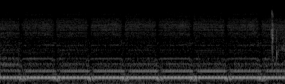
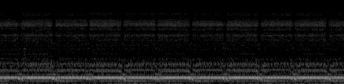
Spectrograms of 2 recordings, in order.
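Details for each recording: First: Prusa i3 Mk2 after Drylin bearings were fitted in the head: gritty rumble on long axis moves from the remaining original linear bearings, which are still noisy. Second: Original Prusa i3 Mk2 3D printer after replacing stock linear bearings with Drylin bearings: soft steady stepper hum with gentle rhythmic dips as axes move, no rattle or grinding; quiet, worthwhile upgrade.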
